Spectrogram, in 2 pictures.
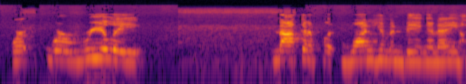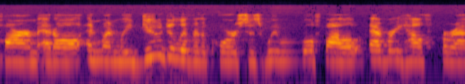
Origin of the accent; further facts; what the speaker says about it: the South, United States; All of a sudden, I'm from the South, y'all.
